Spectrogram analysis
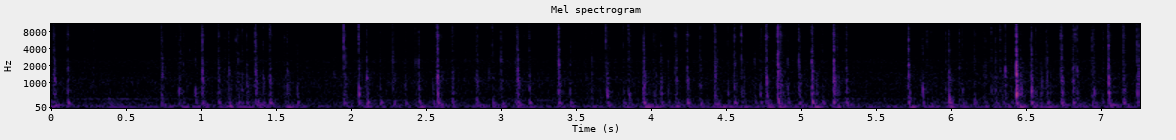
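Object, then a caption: Plastic laptop keyboard. Fingertips type continuously on a dark laptop keyboard with plastic keys, giving a steady stream of quick, dry clicks with bright, sharp edges. The taps die away almost instantly over a faint low background rumble, with a few keystrokes landing harder than the rest.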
